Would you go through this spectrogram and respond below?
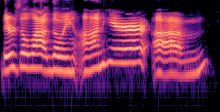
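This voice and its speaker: A woman reading a picture book aloud to children as a librarian, expressive and explanatory, putting questions to the listener. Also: sits high, slow.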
